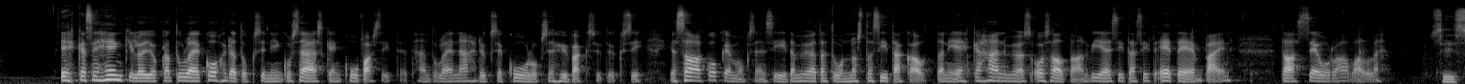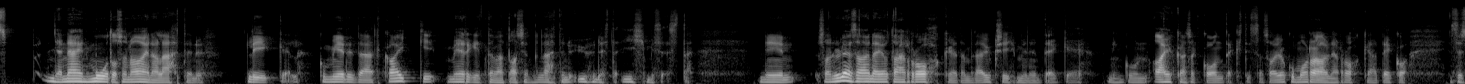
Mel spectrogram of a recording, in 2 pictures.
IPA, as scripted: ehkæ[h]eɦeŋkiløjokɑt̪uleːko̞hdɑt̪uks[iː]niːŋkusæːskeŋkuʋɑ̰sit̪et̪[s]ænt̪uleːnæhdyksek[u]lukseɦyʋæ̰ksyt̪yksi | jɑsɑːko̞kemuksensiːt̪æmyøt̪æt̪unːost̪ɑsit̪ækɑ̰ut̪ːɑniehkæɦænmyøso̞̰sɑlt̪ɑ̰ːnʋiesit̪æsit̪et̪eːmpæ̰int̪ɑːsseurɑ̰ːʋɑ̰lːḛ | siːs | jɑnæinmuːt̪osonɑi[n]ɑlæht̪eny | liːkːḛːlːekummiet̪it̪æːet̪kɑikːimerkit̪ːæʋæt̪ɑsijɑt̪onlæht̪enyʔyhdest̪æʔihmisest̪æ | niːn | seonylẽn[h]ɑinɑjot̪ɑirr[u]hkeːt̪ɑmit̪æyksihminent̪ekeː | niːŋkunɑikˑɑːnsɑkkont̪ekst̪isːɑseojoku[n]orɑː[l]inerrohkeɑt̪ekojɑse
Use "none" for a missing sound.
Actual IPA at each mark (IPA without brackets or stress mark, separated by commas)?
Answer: s, i, h, uː, n, s, o, m, l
